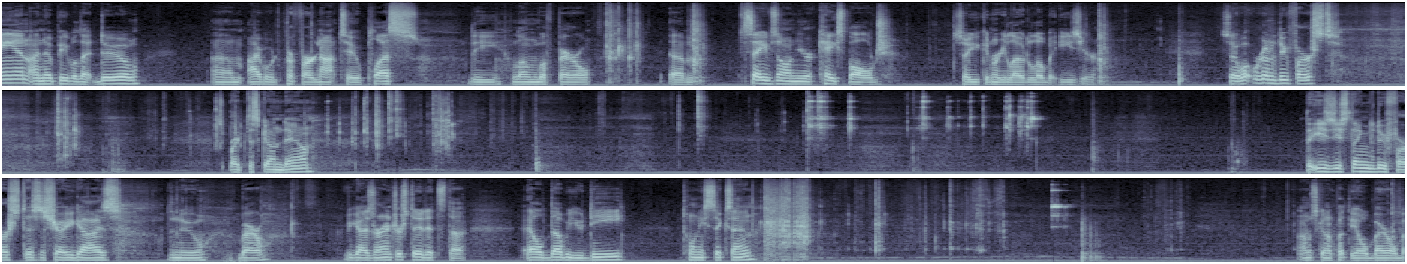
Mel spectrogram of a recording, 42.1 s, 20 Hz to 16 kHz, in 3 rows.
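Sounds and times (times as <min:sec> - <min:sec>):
pistol parts clicking and clinking: 0:17.3 - 0:18.6, 0:21.8 - 0:24.5.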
